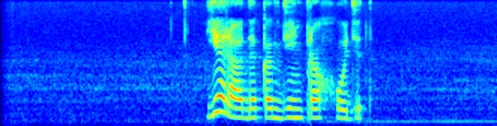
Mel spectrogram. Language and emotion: Russian, positive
